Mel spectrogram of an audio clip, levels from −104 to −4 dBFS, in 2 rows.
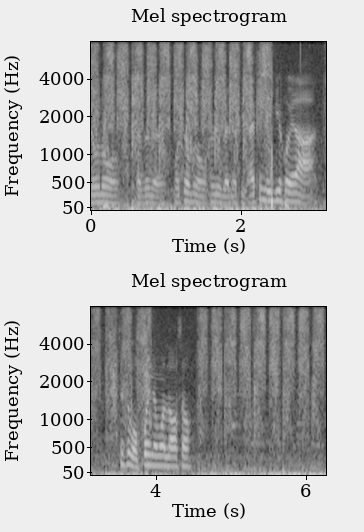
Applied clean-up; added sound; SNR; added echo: none; Tools; -2 dB; none.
